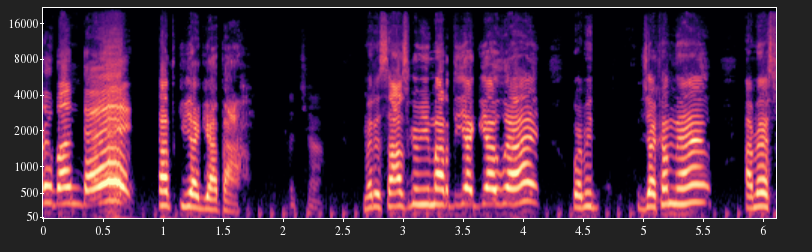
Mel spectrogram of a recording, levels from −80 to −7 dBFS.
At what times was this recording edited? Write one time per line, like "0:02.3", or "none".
0:00.9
